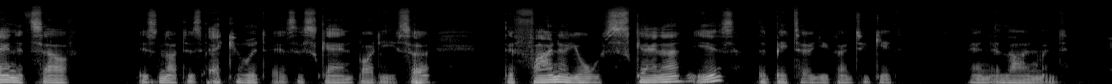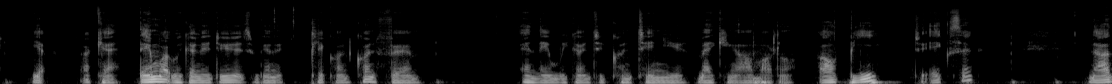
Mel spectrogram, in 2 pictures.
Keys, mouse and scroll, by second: 1.4-2.9 middle drag, 2.9-3.6 scroll down 2, 3.6 scroll down 1, 3.8 middle click, 4.7-6.9 scroll up 1, 6.9-7.6 scroll up 1, 7.6-8.7 scroll down 2, 8.7-10.6 scroll down 1, 11.1 scroll down 2, 11.2-13.8 middle drag, 13.8-14.8 drag, 14.8-15.4 scroll down 3, 15.4-18.4 middle drag, 18.8 scroll down 2, 19.7 alt+b, 20.7-22.2 middle drag.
